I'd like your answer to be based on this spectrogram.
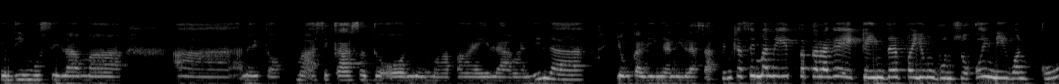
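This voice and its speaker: A woman's high voice at a moderate pace, with very wide pitch swings. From Philippines, Mindanao (General Santos). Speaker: overseas domestic worker. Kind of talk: interview testimony.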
